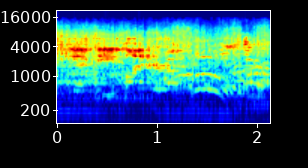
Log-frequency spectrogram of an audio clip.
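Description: Four-cylinder cars bashing into each other in a demolition derby heat, with loud, steady engine roar throughout and a crowd voice talking over the action.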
